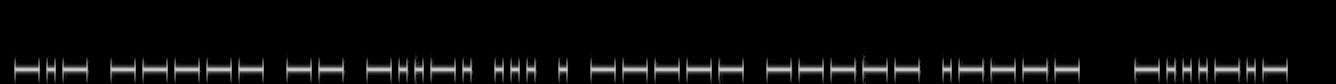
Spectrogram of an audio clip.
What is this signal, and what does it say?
Morse code, heard as a keyed tone, about 14 wpm, 700 Hz. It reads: K0M/SE001 <BK>
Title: SOTA QSO Practice 15wpm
